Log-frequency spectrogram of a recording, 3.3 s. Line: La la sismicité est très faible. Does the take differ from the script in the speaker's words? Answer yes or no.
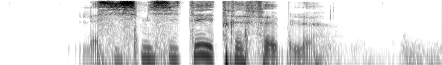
yes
